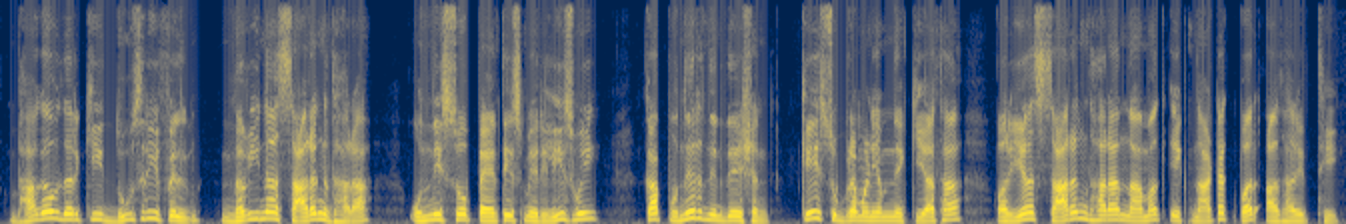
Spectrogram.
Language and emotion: Hindi, neutral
